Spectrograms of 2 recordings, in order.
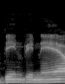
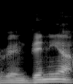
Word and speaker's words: Vinvinea: Well, no, just thank you for the time, and we are available on Vinvinea or Vinvinea, however you want to pronounce it. It's either way.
